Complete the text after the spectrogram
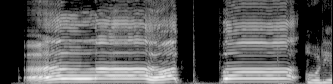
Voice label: human vocal male pray arabian

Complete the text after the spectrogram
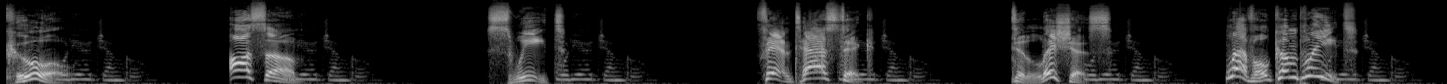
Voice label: game phrases male voice

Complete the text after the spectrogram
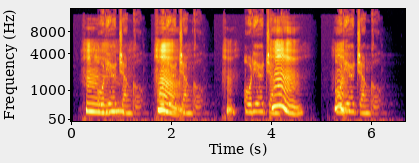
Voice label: hmm thinking female voice

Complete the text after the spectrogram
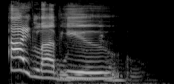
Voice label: cartoon voice "I love you"

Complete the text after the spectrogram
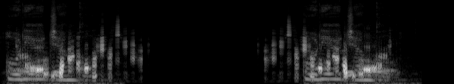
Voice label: alien talking; soundseeds

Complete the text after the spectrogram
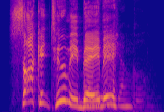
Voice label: male voice sock it to me baby

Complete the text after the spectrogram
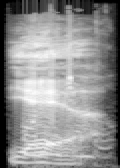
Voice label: male "ya"

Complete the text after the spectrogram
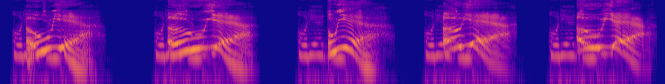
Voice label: man shouting oh yeah

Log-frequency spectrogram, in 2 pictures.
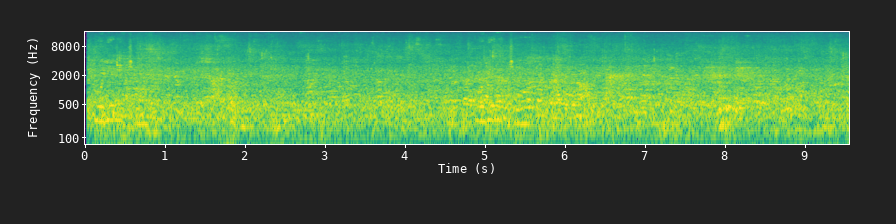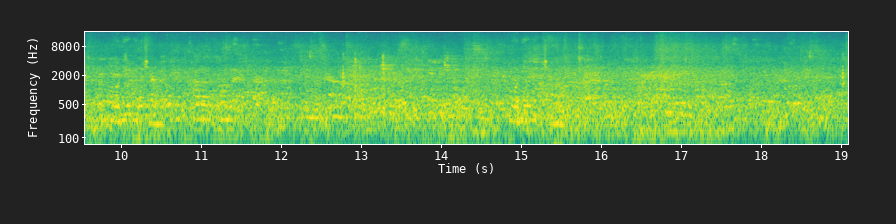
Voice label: talking people; mega-loop

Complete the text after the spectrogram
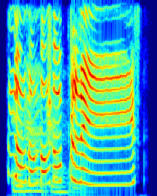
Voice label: cartoon cute begging please

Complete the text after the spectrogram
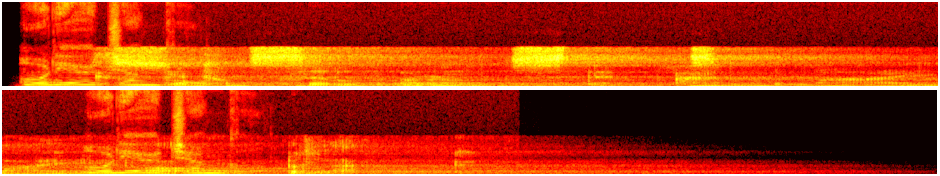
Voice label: demonic cult leader possessed horror voice

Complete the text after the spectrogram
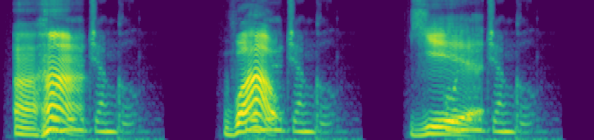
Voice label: man aha wow yeah

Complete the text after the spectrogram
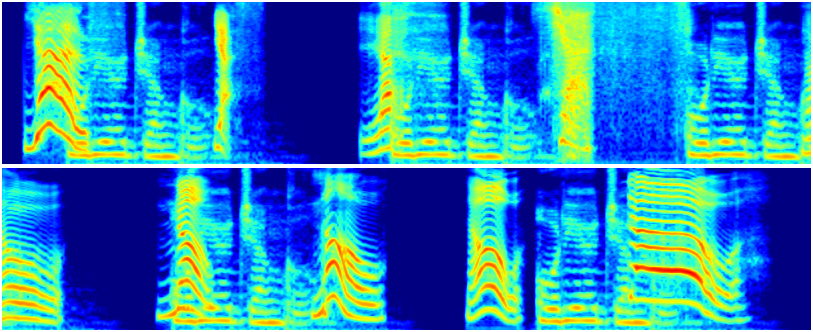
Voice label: cartoon character voice

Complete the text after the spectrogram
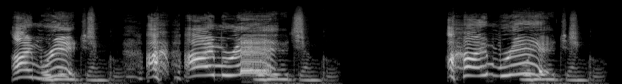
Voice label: man yelling im rich

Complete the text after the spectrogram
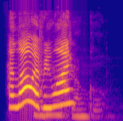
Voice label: cartoon girl cute hello everyone

